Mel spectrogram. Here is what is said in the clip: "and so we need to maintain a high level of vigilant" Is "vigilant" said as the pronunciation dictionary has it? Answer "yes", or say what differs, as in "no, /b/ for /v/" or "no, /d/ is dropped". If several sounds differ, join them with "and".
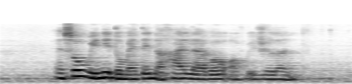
no, /t/ is dropped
